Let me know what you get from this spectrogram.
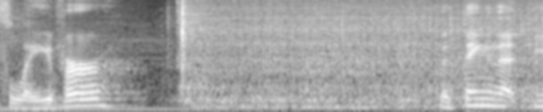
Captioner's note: food blending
